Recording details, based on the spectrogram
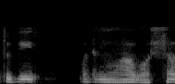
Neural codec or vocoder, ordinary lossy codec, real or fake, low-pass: codec, 44.1 kHz, 2.6 kbps, DAC; MP3, 24 kbps; fake; 7.2 kHz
